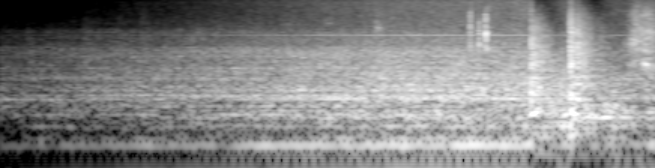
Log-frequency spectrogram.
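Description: A steady low rumble of background machine or traffic-like noise that swells over the first couple of seconds and then holds, with a few faint clicks near the end.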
